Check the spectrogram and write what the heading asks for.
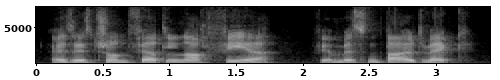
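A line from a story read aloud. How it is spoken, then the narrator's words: Called loudly. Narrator (German): ruft er laut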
